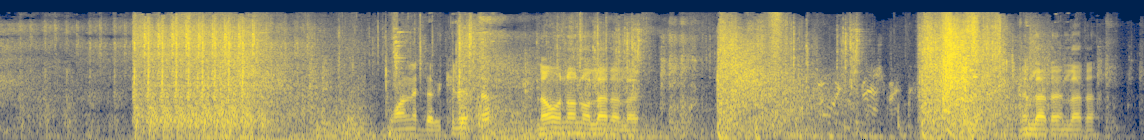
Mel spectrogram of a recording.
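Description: Rifle shots fire in rapid bursts.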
